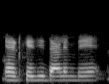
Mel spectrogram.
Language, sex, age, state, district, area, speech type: Kannada, female, 30-45, Karnataka, Mandya, rural, conversation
